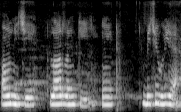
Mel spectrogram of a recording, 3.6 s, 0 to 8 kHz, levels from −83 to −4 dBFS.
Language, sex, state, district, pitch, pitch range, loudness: Hindi, female, Uttar Pradesh, Saharanpur, 220 Hz, 205-225 Hz, -16 LUFS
